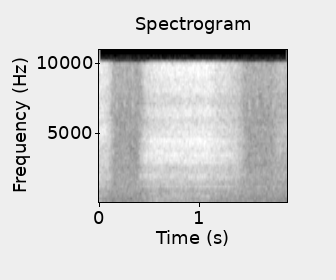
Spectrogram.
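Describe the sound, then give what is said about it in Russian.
A single long, deep belly breath drawn in through the nose, filling the abdomen and diaphragm with air, airy and hissing, swelling over about a second before fading, fairly soft, with no talking. “Значит, первый вдох начинается, можем стоять, можем сидеть, это пока мы говорим про дыхание.”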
